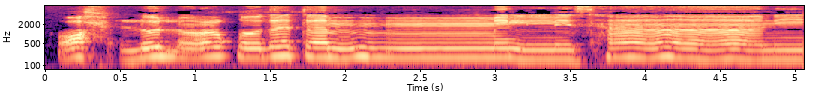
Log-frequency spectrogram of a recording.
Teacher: এখানে তানবিনের পরে মিম আসার কারণে এখানে গুণনা হয়েছে, এটা হলো ইদগাম, নুনে সাকিনের ইদগাম।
